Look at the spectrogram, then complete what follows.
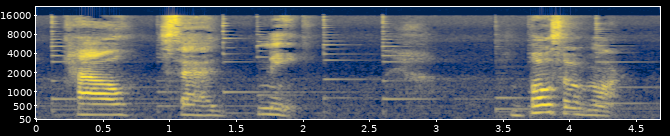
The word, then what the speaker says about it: chalcedony: Okay, now, just to make it clear, both of these are chalcedony, pronounced chalcedony.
